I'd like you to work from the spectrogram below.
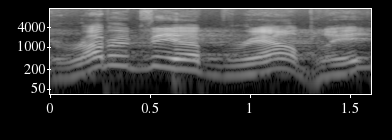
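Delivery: polished professional voice. Calling a lab and asking for someone by name, in your most professional voice. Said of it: "put on my most professional voice".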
